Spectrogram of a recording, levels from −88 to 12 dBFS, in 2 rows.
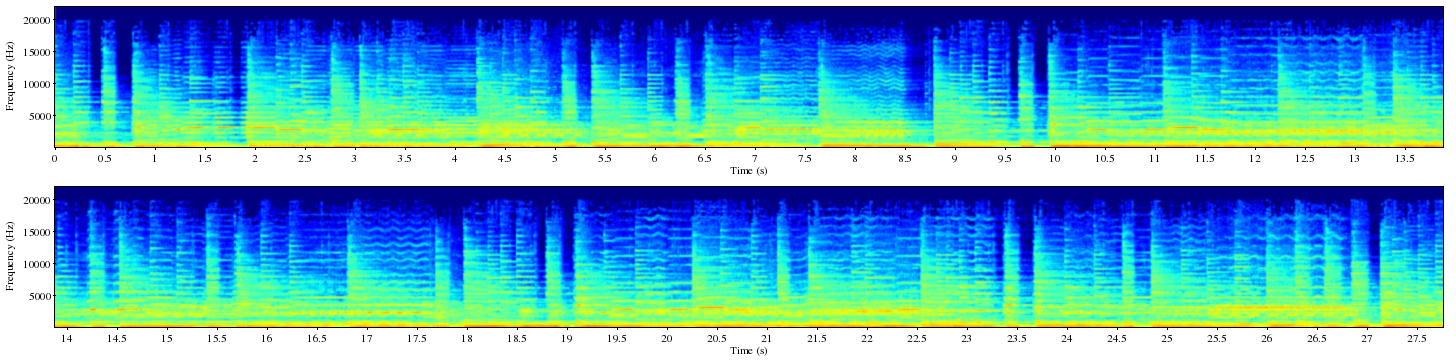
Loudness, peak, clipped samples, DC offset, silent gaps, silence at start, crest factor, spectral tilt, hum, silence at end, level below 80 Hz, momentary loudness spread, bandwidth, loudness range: -15 LUFS; -2 dBFS; under 0.1%; under 0.1%; none; 0 s; 14 dB; -4.5 dB/octave; none; 0 s; -36 dBFS; 4 LU; 18 kHz; 2 LU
